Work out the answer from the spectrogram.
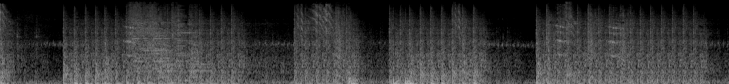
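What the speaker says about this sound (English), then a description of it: "Oh yeah, this turret." A mounted turret in Half-Life 2 fires in long automatic bursts: three loud, rapid streams of gunfire split by brief gaps, with no talking.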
